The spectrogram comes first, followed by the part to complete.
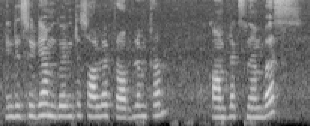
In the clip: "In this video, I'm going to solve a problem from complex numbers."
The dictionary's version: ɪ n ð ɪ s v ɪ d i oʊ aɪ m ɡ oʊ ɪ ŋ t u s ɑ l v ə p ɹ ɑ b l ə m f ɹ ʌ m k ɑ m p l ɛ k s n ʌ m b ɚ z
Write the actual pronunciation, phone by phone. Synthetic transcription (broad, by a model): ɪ n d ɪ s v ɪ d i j aɪ m ɡ oʊ ɪ ŋ t u s ɑ l v ə p ɹ ɑ b l ə m f ɹ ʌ m k ɑ m p l ɛ k s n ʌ m b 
